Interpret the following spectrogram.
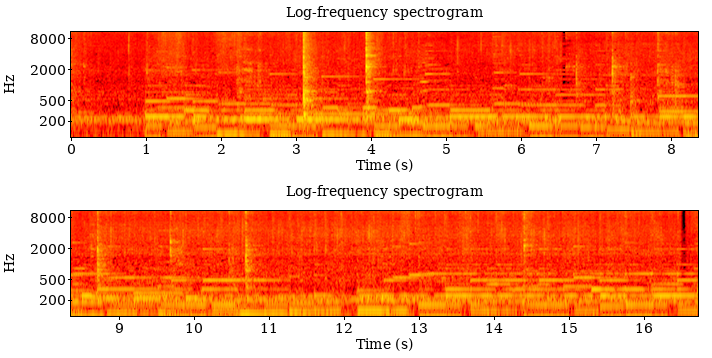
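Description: Chopped tomatoes, onions and dal sizzling in oil in a steel pan while a metal spoon stirs them, with a sharp click now and then as the spoon knocks the pan. Soft background music runs underneath.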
